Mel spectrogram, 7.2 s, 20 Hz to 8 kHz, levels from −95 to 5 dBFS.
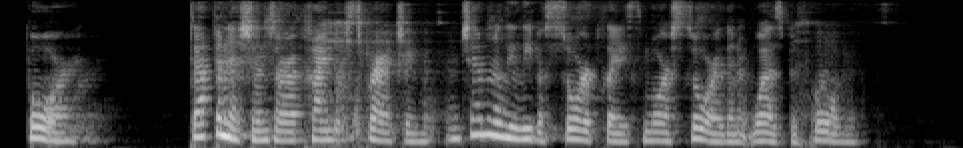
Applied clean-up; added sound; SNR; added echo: neural mask model DeepFilterNet 3.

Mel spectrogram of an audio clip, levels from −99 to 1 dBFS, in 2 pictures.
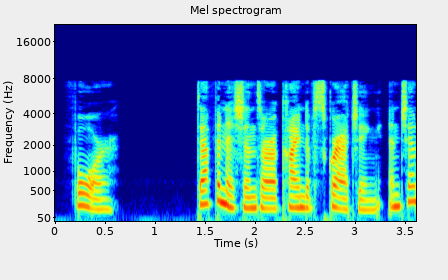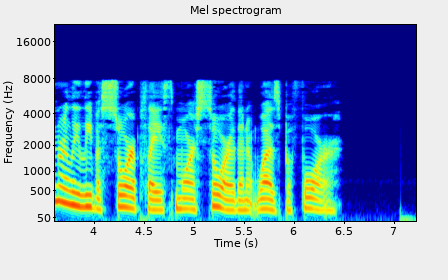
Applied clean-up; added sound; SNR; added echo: none; none; none; none.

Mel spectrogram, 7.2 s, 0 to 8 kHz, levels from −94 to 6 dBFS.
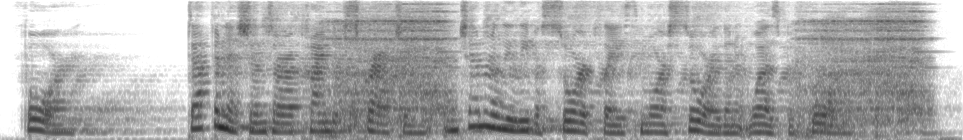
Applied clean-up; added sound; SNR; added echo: none; Dishes, pots, and pans; 10 dB; reverberation time 1.8 s.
